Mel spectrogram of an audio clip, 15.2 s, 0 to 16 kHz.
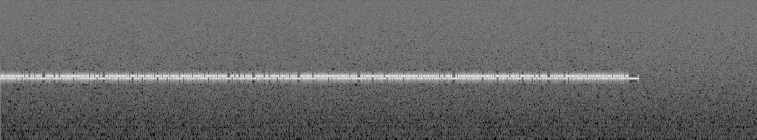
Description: RTTY (75 baud, 170 Hz shift), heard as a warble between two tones, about 2200 Hz centre. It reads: … OM8IMX DE YB9NLE 579 579 387 387 OM8IMX OZ0HDK DE PD0F TNX FER CALL. UR RST 589 589. NAME PAUL PAUL.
